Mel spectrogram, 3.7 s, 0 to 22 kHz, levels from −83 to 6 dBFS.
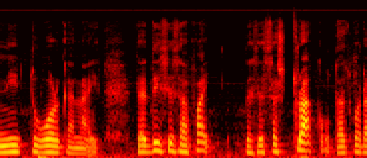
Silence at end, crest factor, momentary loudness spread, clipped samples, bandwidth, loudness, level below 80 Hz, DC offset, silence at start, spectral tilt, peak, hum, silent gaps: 0 s; 22 dB; 12 LU; under 0.1%; 17.5 kHz; -28 LUFS; -48 dBFS; under 0.1%; 0 s; -6.5 dB/octave; -6 dBFS; none; none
